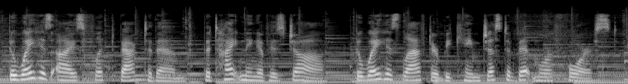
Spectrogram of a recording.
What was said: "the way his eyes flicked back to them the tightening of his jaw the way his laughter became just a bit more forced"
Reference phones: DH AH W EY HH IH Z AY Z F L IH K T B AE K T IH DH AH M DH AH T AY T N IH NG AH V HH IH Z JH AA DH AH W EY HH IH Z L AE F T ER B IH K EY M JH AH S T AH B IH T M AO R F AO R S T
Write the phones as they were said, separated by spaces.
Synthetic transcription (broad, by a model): DH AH W EY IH Z AY Z F L IH K T B AE K T IH DH AH M DH AH T AY T N IH NG AH V IH Z JH AA DH AH W EY IH Z L AE F T ER B IH K EY M JH AH S T AH B IH T M AO R F AO R S T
